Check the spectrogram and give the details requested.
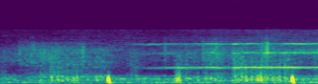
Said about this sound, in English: What is there about police drivers? Even out in the country, they got to lay on those sirens.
